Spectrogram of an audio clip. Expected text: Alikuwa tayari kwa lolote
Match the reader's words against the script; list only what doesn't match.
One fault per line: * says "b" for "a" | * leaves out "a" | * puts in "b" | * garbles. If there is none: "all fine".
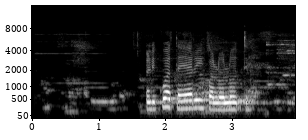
all fine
